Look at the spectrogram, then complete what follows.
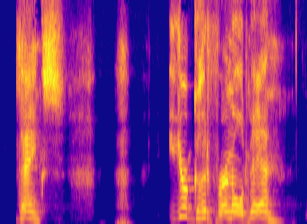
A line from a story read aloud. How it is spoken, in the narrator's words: Zuko managed to say between breaths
